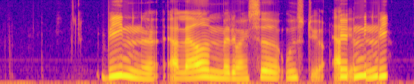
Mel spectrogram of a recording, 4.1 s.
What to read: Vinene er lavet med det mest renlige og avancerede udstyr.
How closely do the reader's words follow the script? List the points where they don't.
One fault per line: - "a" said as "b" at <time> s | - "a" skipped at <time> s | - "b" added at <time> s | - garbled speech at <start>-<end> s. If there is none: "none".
- "mest renlige og" skipped at 2.4 s
- garbled speech at 3.3-3.9 s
